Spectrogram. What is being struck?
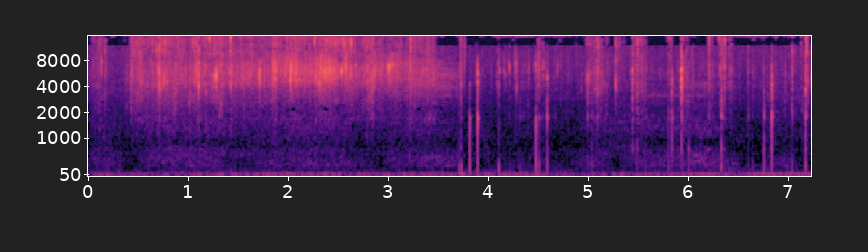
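Whole coconut with fibrous husk.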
